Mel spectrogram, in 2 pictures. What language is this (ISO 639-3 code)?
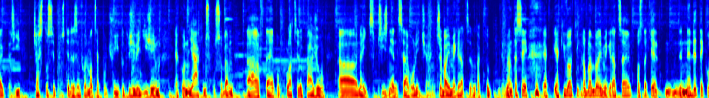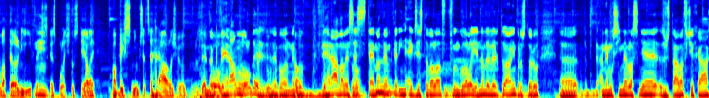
ces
